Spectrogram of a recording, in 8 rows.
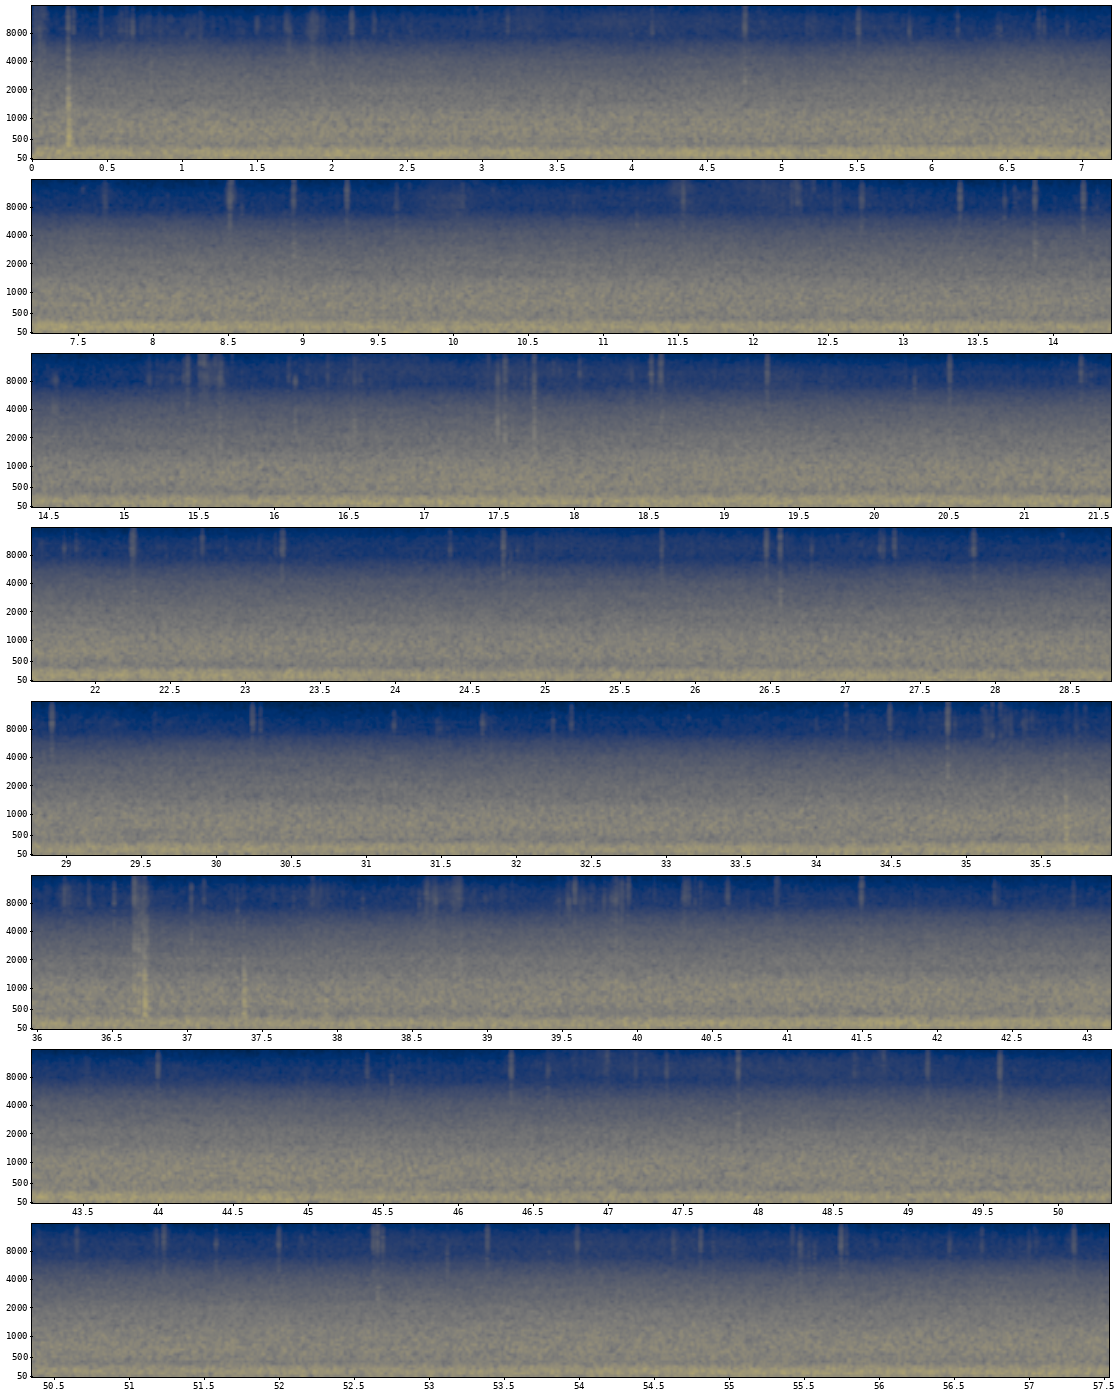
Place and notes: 歐厝沙灘, Kinmen County（ - At the beach
At the beach, Sound of the waves
Zoom H2n MS+XY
